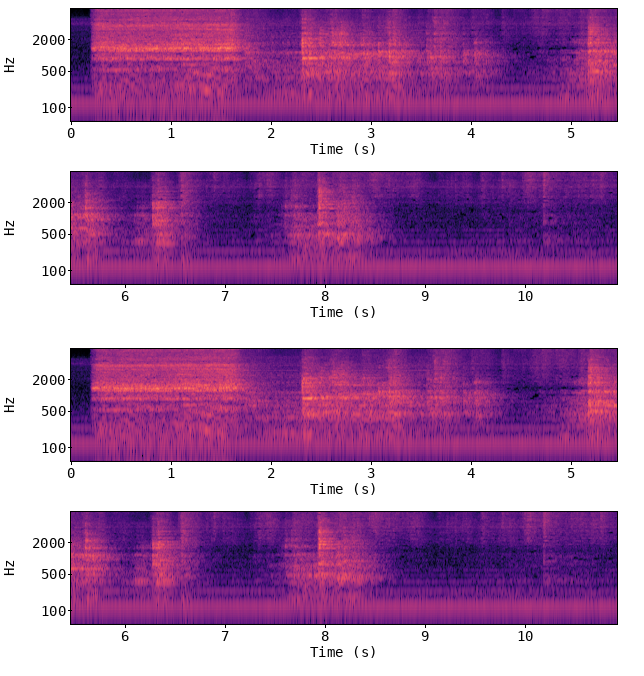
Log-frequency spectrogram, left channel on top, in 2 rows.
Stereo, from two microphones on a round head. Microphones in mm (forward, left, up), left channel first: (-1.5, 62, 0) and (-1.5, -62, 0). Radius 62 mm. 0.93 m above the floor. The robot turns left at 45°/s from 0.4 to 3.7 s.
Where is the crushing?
40° left, 2 m; by 1.6 s 20° right, 2 m.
